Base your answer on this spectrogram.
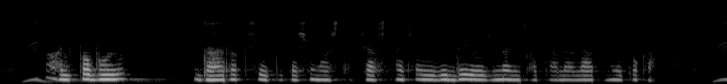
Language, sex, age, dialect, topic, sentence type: Marathi, female, 56-60, Northern Konkan, agriculture, question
